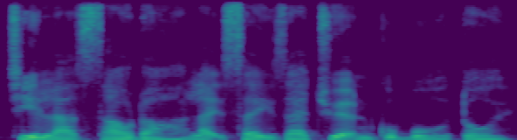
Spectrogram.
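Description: A woman reading a first-person story aloud in a soft, subdued, sorrowful way. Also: low-pitched, fairly quick.

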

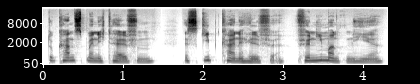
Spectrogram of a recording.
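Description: A man's voice: a little high, expressive, unhurried, darkish tone. A man voicing a tortured little girl in a horror story, speaking in a raised, thin voice that turns bitter and accusing. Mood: enraged. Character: mutilated little girl, weak then enraged.

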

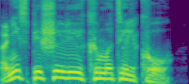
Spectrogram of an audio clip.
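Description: A man narrating a first-person adventure audiobook in an animated, dramatic reading. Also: on the high side, moderate pace, breathy edge, no echo, clean studio sound.

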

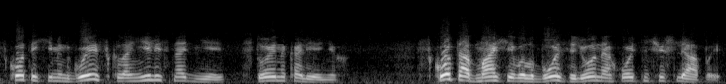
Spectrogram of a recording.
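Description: A man narrating a story in a steady, measured reading. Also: a little high, no room sound. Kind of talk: scripted audiobook reading. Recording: dry tinny phone-like line.

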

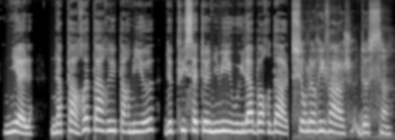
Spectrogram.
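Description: Woman reader voicing a gentle, grave old monk; slow and mellow, storybook. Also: fairly high pitch, no room sound, studio quality, lightly acted.

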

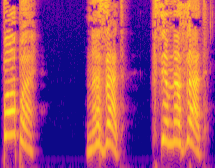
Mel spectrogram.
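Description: A woman's voice: on the high side, measured pace. A woman voicing a young princess who gives firm, raised-voice commands. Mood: alarmed command. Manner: stern, raised voice.

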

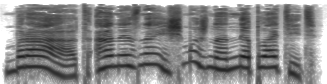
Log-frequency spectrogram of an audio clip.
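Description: A reader voicing an effusive, jolly male wizard who runs a kebab house and speaks broken Russian with loud exclamations. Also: sits high, slow pace, no room sound, studio quality, pitched above the performer's own voice. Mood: sly. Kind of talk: audiobook character voice.

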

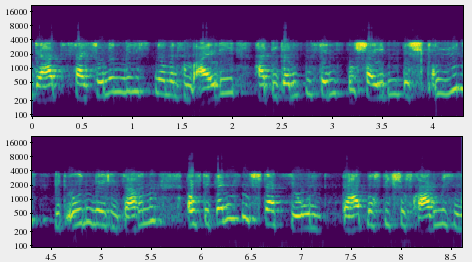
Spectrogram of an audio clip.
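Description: Agitated woman, high voice. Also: highs cut off. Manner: agitated, indignant, rushed retelling. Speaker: interviewee. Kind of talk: emotional personal account.

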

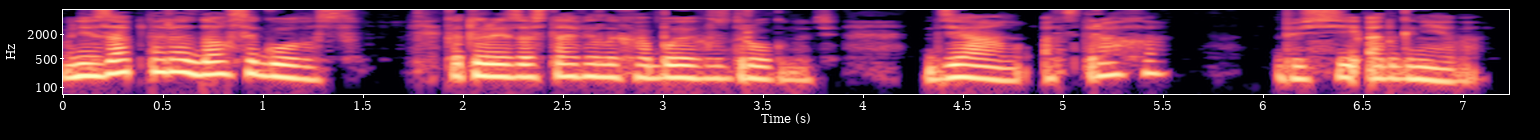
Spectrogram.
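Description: Woman reading an audiobook, measured, mellow warm voice, dry close mic. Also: fairly low pitch, fairly even intonation, no room sound. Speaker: audiobook reader. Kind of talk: scripted narration.

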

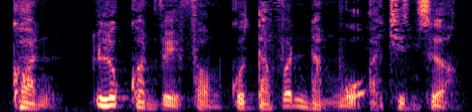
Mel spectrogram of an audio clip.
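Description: A man's voice: on the low side, very animated, a little fast, husky, faint music behind, exaggerated voice. A man voicing a panicky, anxious young husband who stammers in alarm. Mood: panicked.

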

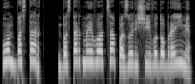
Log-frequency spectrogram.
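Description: In this audiobook, a spoiled young noble girl voiced by a man speaks in a high, shrill tone, full of scorn and demands. The sound is dry and close, with no room behind it. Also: normal speed, a little mellow, no echo, lightly acted. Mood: scornful.

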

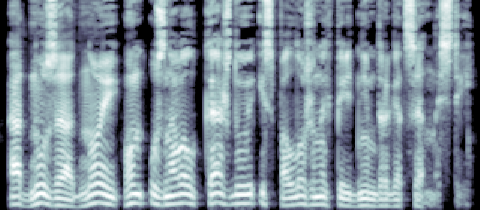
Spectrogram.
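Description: Male audiobook narrator, measured delivery, lowish voice, dry close mic. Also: dark tone, dry recording. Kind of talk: scripted narration.

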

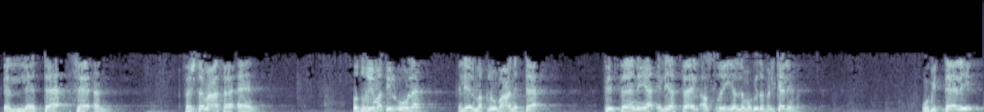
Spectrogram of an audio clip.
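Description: An Egyptian man lectures a class on Quran commentary, repeatedly prompting students to finish his sentences and repeating key words as he explains. His voice sits a little high for a man, with an Egyptian Arabic accent, and the recording is thin and phone-like.

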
